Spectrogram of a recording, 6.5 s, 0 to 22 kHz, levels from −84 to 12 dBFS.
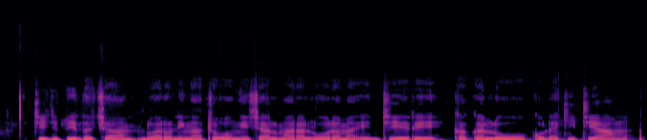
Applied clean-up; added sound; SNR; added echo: neural mask model Resemble Enhance denoiser.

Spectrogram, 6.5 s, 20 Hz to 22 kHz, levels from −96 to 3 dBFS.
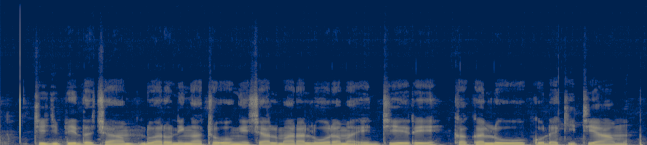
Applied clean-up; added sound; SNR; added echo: none; none; none; none.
